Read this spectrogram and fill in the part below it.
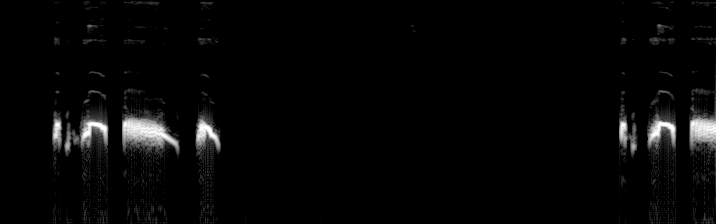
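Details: Spotted dove call used as a lure for wild doves: two phrases of low, hollow cooing. Each phrase has short clipped notes, then a long slurred coo that falls slightly at the end. A quiet pause sits between the phrases.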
